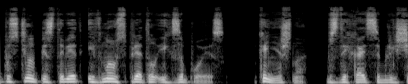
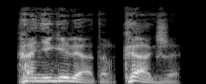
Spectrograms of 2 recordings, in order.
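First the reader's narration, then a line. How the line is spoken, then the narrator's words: Disdainful snort. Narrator (Russian): уничижительно фыркнул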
